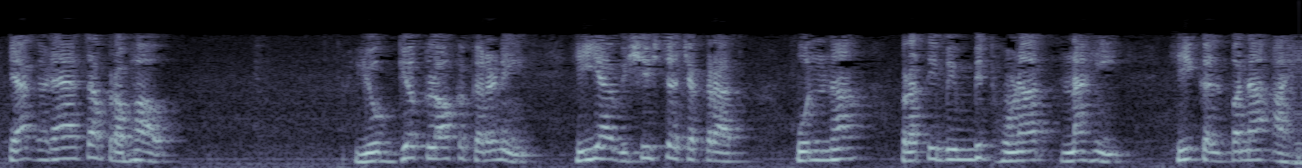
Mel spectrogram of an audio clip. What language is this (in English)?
Marathi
